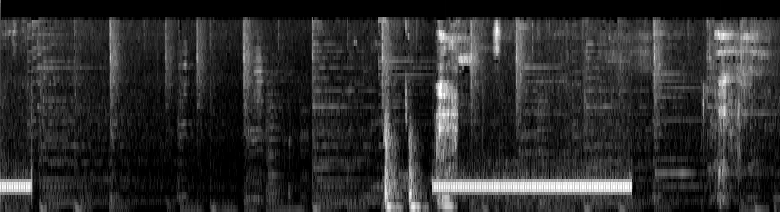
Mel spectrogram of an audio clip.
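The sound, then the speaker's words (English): A telephone switchboard line being dialed: a brief tone, a few short dialing beeps with clicks, then a loud, steady tone lasting about two seconds before cutting off, with faint handling noise around it. “Let me hang up then. I'll dial on the switchboard.”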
